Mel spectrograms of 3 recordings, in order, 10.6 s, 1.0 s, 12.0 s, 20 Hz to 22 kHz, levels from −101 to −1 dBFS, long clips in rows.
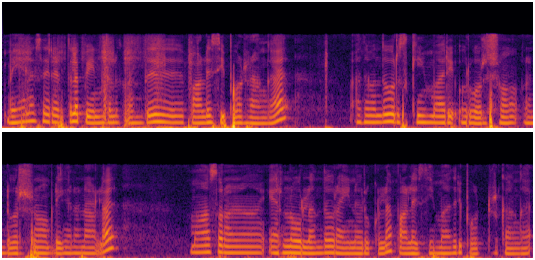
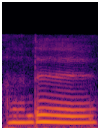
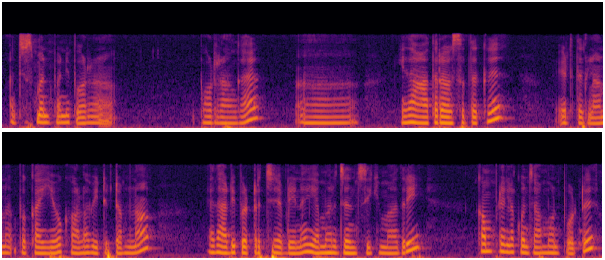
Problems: background sounds at intervals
